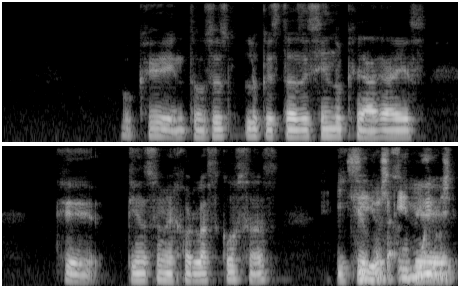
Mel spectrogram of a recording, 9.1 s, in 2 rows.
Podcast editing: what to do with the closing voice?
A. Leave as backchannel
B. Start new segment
B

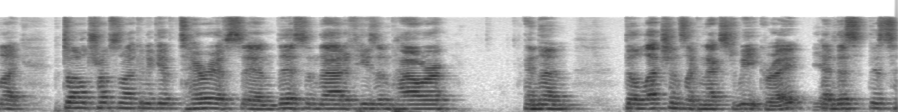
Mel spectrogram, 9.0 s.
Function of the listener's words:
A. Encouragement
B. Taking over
A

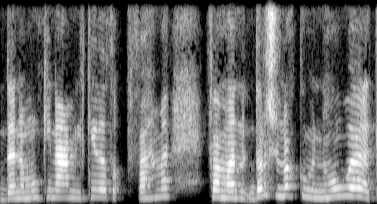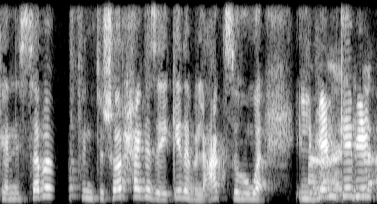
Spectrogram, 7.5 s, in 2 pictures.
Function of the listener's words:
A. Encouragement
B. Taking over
B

